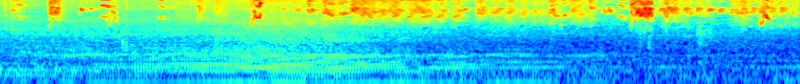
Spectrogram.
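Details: Ombyokan lovebird in a home setting singing ngekek panjang, a long trill of rapid, shrill, scratchy chirps running almost continuously, with louder bursts near the end.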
